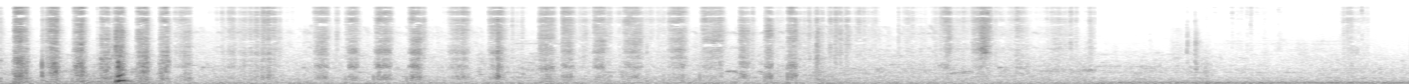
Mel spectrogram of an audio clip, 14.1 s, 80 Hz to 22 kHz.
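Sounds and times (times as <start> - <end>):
sandpaper rasping on foam: 0.0 - 11.0.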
